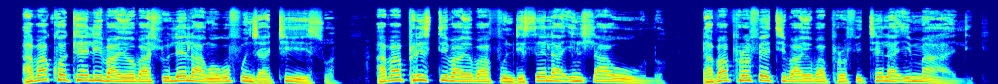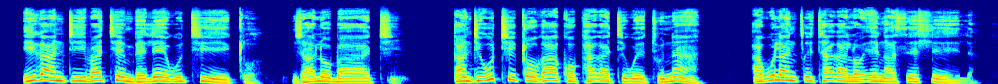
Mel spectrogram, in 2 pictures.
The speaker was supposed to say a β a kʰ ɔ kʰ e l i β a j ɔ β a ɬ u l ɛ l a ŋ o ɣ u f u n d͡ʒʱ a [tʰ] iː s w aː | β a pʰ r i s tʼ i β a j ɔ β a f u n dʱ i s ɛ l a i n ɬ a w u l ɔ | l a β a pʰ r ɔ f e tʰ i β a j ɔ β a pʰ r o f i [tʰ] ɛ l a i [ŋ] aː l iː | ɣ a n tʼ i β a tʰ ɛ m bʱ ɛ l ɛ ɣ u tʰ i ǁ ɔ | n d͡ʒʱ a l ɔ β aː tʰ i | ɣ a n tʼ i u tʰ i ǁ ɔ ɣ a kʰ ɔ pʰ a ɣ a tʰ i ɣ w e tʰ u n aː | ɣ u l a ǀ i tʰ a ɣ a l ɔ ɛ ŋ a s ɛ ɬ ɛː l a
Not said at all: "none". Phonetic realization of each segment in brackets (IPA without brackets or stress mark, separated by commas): tʰ, tʰ, m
